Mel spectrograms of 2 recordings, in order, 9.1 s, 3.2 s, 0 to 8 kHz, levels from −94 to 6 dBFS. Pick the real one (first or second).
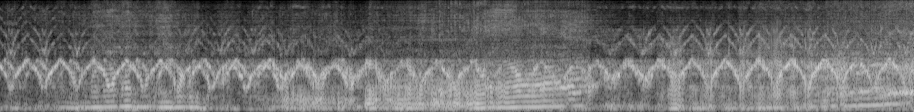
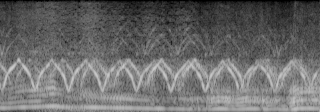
second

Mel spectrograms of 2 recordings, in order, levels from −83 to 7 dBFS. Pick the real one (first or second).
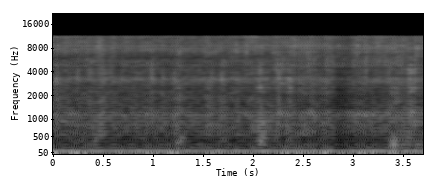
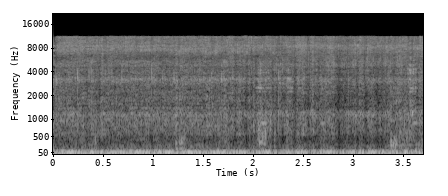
second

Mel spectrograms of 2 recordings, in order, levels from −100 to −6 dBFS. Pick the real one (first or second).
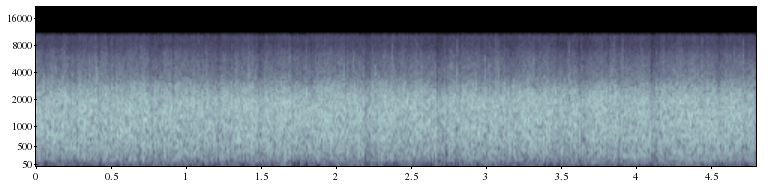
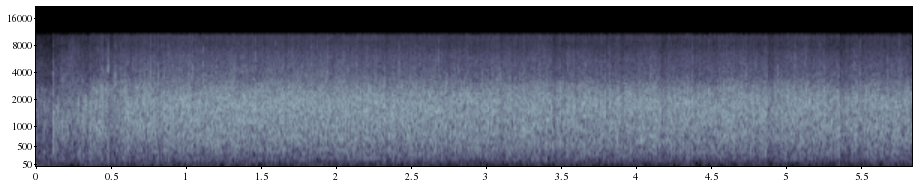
second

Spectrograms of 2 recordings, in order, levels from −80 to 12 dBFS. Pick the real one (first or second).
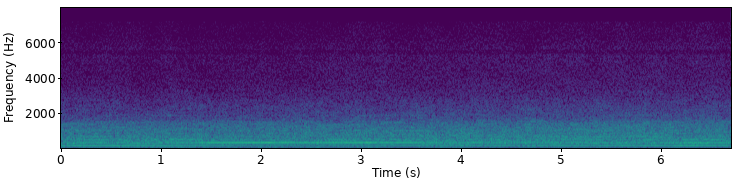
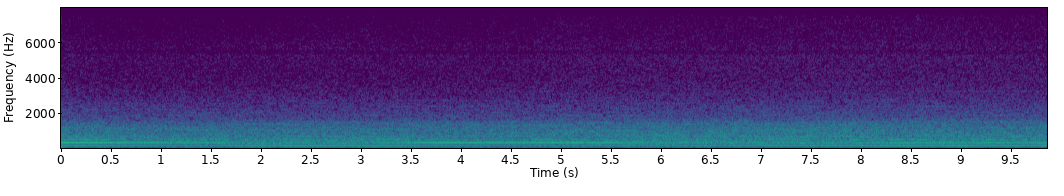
second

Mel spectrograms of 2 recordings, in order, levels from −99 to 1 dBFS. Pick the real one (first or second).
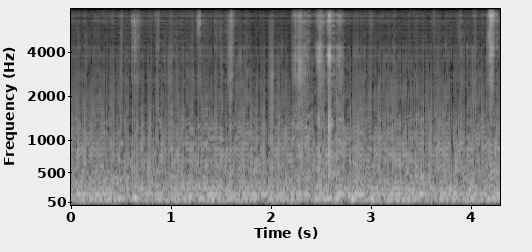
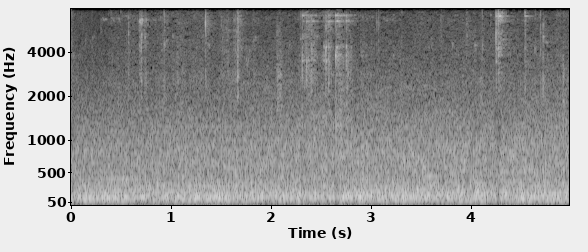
second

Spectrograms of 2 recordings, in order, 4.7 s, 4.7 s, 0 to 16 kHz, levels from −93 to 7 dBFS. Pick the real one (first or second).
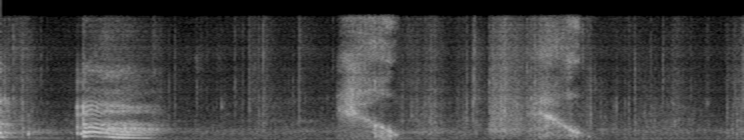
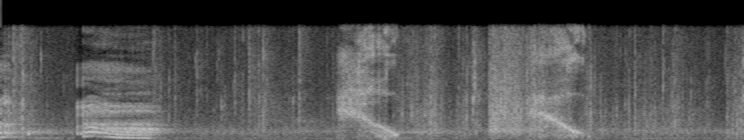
second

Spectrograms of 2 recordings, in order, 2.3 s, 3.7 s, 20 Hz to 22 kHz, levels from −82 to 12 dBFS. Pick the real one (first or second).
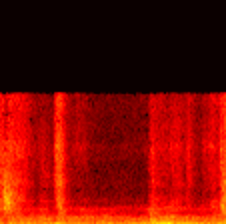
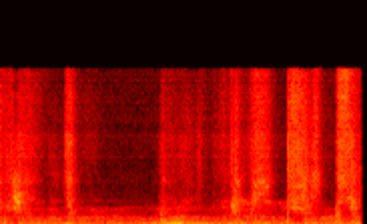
first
